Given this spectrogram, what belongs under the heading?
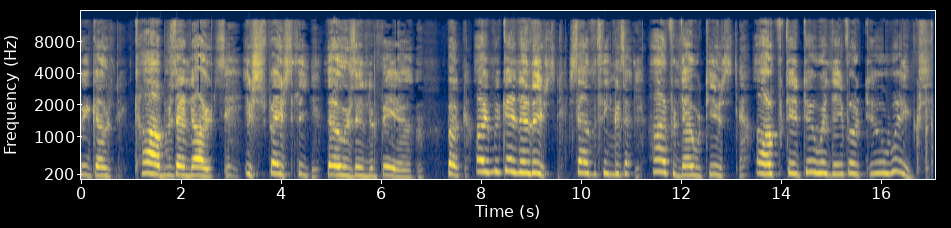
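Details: Dysarthric speech from his own cerebral palsy, while trying a keto diet; heavily distorted speech.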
